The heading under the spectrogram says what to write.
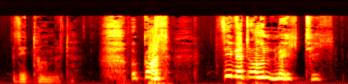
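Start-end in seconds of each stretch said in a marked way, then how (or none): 1.3-3.4 much higher and louder cry of alarm; panicked shout. A narrator's reading. D'Artagnan crying out as Constanze faints, panicked shout. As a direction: scream it in panic. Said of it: "schrie D'Artagnan".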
